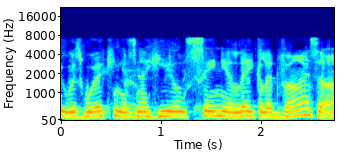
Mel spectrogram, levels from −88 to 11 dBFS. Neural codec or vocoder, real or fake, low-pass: none; real; 7.2 kHz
